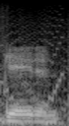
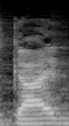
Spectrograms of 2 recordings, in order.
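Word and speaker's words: Gaiden: I think I always knew it was Giden because of Raphael Sai just noticing the AI. So I would always say say it like that. Giden little Japanese style.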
